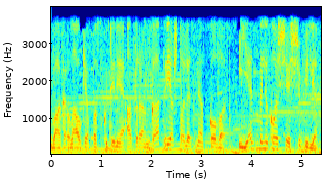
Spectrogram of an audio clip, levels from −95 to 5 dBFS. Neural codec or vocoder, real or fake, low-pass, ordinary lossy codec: none; real; 3.6 kHz; MP3, 32 kbps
